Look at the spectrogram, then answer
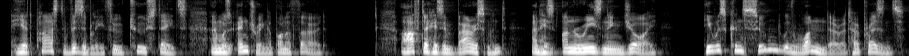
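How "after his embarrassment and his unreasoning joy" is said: usual speaking voice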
